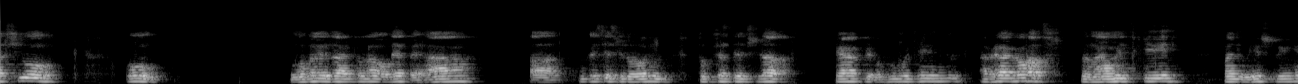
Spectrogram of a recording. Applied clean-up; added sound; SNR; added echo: neural mask model DeepFilterNet 3.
